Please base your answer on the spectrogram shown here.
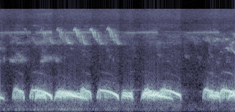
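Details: Spotted dove from Cà Mau, Vietnam, cooing in the local style called tú: short low coos lead into long, slightly falling coos, repeated in a steady chain. Faint high chirps from other birds are heard above.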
